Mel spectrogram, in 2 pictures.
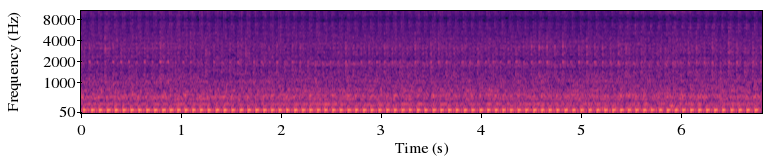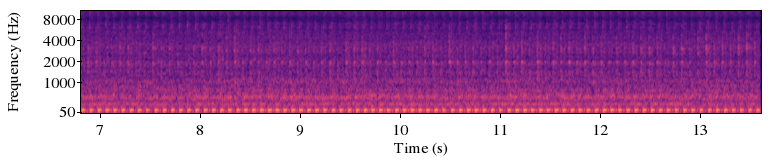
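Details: Suzuki Gixxer 155cc single idling with steady tapping clatter, about three per second, over exhaust beat; top-end noise, owner neglected oil; suspected timing chain, loose valves or worn piston/rings, unconfirmed before teardown.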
